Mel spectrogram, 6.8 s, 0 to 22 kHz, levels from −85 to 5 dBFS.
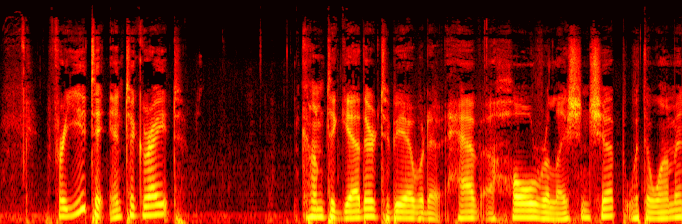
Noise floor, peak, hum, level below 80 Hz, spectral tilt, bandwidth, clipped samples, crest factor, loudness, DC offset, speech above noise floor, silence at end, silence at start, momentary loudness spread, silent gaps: -49 dBFS; 0 dBFS; none; -36 dBFS; -5.5 dB/octave; 15.5 kHz; under 0.1%; 18 dB; -18 LUFS; under 0.1%; 32 dB; 0 s; 0.2 s; 9 LU; none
